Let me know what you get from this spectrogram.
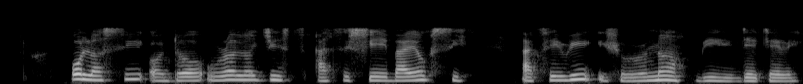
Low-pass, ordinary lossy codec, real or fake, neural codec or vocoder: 5.4 kHz; none; fake; codec, 24 kHz, 1 kbps, SNAC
